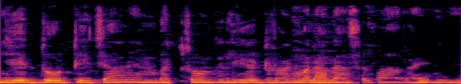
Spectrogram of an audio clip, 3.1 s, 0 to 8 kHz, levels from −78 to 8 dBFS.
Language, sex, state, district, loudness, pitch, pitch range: Hindi, male, Uttar Pradesh, Muzaffarnagar, -17 LUFS, 195 Hz, 190-200 Hz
